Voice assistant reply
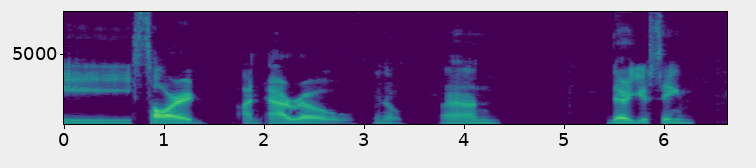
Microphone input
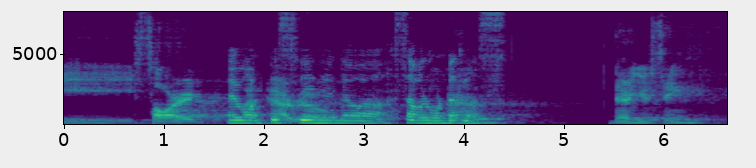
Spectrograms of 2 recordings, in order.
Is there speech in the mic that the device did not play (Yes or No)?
Yes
